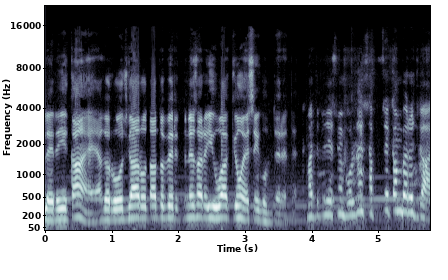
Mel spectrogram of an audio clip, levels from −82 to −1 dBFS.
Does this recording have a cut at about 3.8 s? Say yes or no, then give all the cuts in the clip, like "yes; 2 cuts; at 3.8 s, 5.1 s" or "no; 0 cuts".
yes; 1 cut; at 3.8 s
